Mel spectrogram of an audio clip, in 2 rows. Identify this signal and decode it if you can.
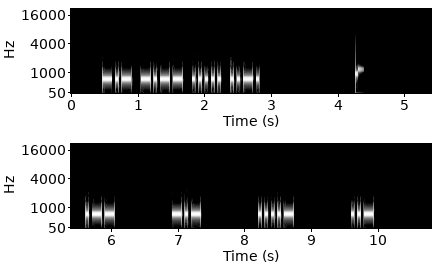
Morse code, heard as a keyed tone, about 25 wpm, spaced as for 13 wpm, 700 Hz. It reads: KY5F WK4U
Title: USA Call Signs - 4 Characters - 6x Character Spacing - 25wpm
